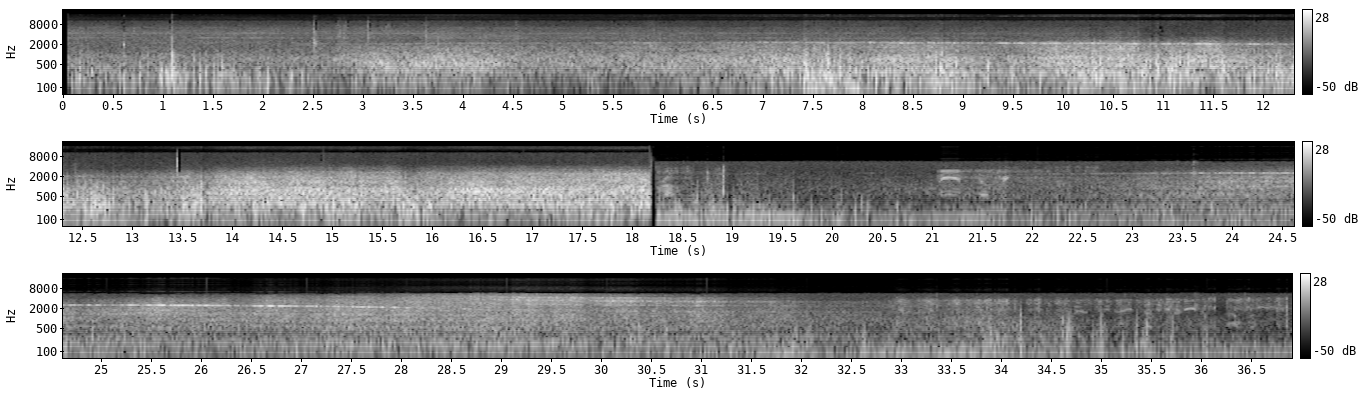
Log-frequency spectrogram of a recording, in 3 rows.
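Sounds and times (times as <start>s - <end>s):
jet engines passing overhead: 0.0s - 36.9s.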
